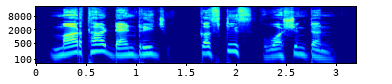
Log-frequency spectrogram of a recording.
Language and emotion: Marathi, neutral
